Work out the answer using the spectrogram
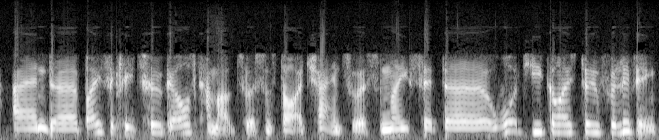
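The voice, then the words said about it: English accent. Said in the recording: “we're English ... they love the English accent over there”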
